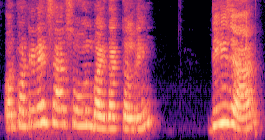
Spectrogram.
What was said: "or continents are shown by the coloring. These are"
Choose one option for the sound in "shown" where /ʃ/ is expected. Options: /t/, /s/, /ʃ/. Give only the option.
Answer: /s/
